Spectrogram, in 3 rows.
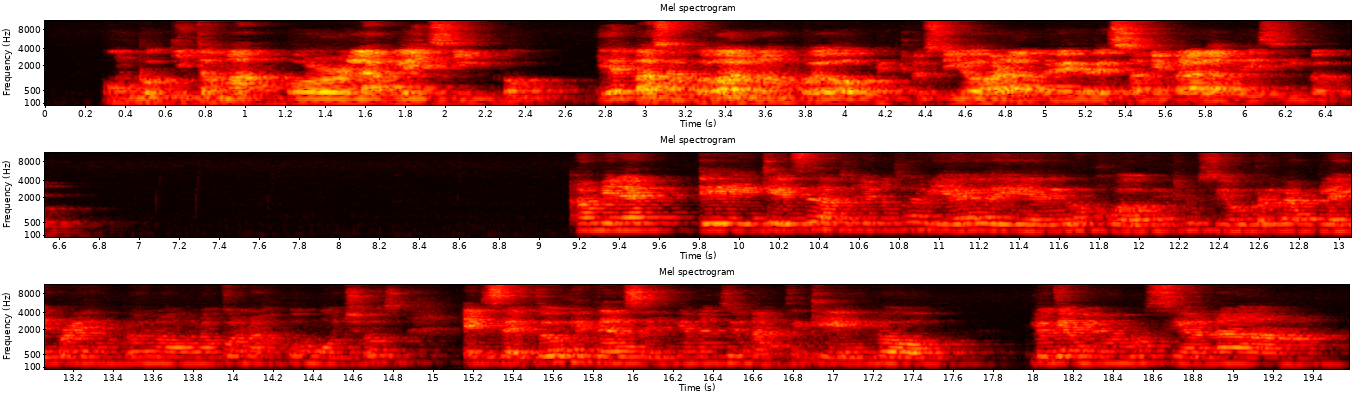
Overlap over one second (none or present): none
